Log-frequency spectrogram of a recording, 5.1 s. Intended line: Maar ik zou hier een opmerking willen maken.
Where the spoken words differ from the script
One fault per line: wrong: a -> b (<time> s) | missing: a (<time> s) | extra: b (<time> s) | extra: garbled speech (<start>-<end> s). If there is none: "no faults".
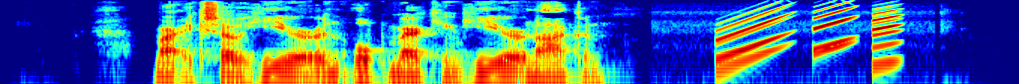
wrong: willen -> hier (2.3 s)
